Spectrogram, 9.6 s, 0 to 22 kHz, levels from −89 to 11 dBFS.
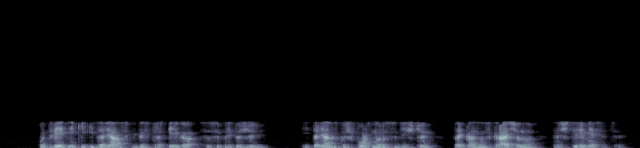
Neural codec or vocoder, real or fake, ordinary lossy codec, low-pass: none; real; AAC, 16 kbps; 7.2 kHz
